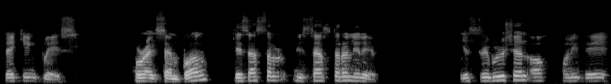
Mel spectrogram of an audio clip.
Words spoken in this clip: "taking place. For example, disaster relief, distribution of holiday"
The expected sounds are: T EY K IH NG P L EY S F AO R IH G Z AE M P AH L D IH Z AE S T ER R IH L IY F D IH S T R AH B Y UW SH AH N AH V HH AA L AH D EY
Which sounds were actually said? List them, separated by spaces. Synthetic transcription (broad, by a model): T EY K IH NG P L EY S F AO R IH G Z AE M P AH L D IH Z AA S S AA R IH L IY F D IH S T R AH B Y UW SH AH N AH F HH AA L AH D EY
